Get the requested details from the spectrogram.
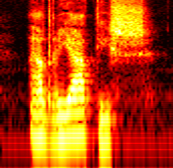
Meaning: Adriatic
- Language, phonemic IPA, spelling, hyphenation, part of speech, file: Dutch, /ˌaː.driˈaː.tis/, Adriatisch, Adri‧a‧tisch, adjective, Nl-Adriatisch.ogg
